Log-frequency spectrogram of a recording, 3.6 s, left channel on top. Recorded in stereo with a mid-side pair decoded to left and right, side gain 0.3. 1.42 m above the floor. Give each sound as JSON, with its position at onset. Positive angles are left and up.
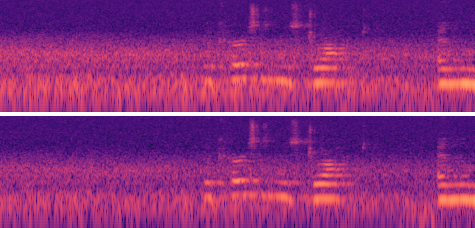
{"t": 1.5, "sound": "a woman speaking", "azimuth_deg": -30, "distance_m": 6.5}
